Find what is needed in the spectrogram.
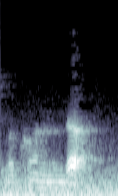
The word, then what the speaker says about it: Mukunda: In Sanskrit, the when you see Sanskrit in Roman transliteration, for example, here we have Mukunda. So it is Mukunda. It's not exactly fully pronounced, but it is there, Mukunda. But if it were any of the vernacular languages, Mukund, they don't pronounce the A.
